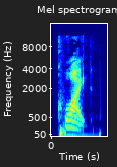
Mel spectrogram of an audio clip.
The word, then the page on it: quite: /w/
